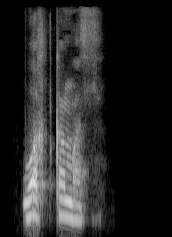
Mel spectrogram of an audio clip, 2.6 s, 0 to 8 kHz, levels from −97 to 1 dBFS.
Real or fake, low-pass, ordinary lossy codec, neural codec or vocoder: fake; 7.2 kHz; AAC, 32 kbps; codec, 16 kHz, 8 kbps, FunCodec, trained on Chinese and English, 25 frames a second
